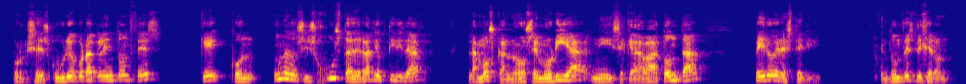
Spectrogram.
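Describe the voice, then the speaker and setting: Lively man. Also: sits high. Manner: lively, asks listeners rhetorical questions. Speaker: trivia podcast host. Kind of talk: casual storytelling chat.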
